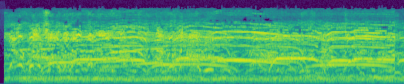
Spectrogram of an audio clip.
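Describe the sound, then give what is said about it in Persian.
Protesters from a rural village shout together in front of a county government building in Lordegan, Chaharmahal and Bakhtiari province, Iran, objecting to the health ministry. Many voices form a dense, loud, unbroken roar of yelling and cries throughout. “این صدای معترضانی است که در روستای چنار محمودی، یکی از روستاهای شهرستان لردگان در استان چهارمحال و بختیاری در مقابل فرمانداری لردگان تجمع کردند.”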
